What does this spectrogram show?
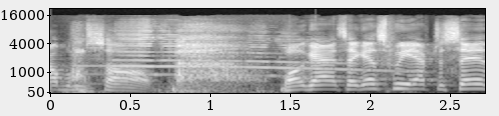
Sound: sighs

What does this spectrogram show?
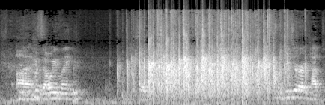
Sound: applauding

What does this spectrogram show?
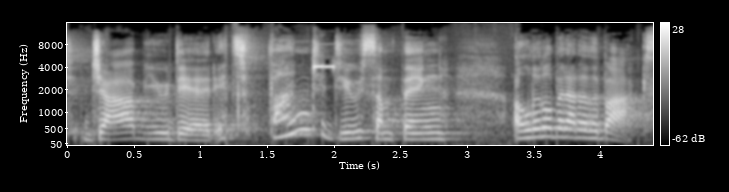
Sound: timer beeps

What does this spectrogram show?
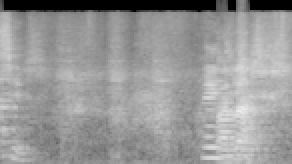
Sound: deep breaths

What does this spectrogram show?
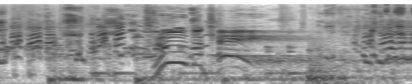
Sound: echoing

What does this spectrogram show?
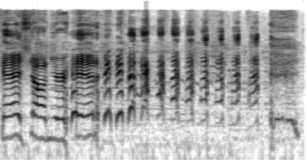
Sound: laughter

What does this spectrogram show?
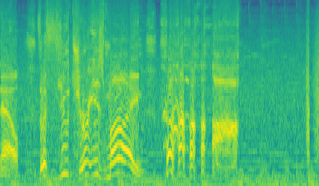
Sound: laughter

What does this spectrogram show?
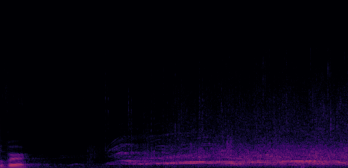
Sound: applause

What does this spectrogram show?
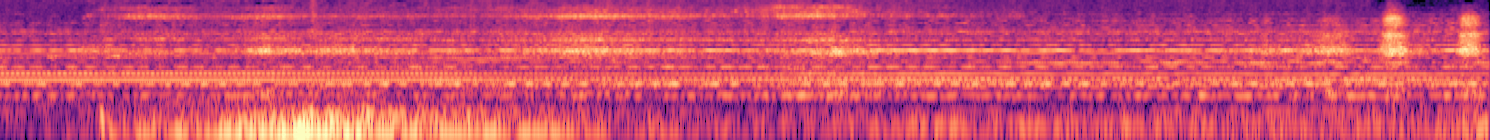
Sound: eerie music; creepy woman wheezes

